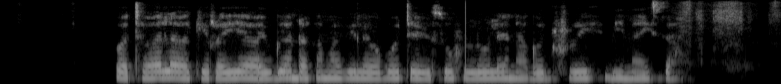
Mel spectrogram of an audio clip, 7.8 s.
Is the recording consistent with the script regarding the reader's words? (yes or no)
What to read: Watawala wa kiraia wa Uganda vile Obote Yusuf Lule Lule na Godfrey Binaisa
no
